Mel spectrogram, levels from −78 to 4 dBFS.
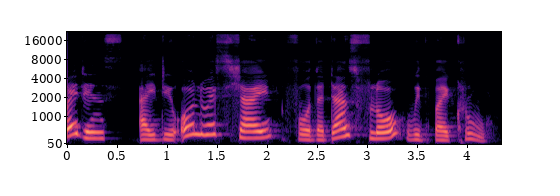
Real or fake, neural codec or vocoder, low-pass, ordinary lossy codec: real; none; 19.8 kHz; none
